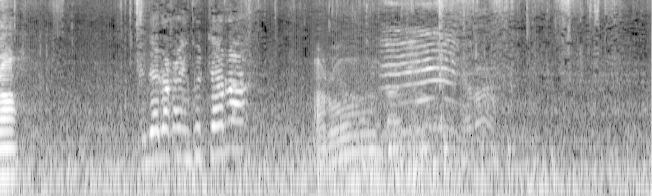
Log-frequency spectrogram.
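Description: Young women talk and laugh excitedly close by.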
